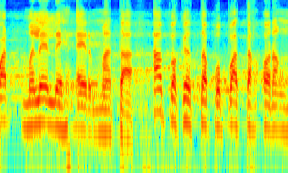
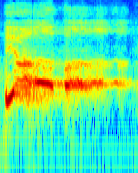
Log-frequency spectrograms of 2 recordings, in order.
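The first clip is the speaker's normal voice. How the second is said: very high, slow wail; long tearful Ya Allah; weeping cry; much slower than usual. Retold or imitated. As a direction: break down on it. Man finally weeping at Kaaba.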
